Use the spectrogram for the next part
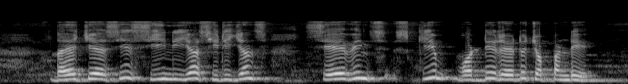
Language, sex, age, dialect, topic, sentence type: Telugu, male, 18-24, Central/Coastal, banking, statement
